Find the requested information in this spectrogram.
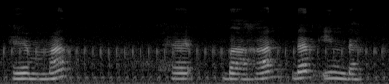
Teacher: Konsonan H, kriterianya ralingal, geseran bersuara. Contoh kata hemat, bahan, dan indah.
